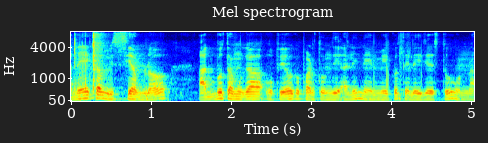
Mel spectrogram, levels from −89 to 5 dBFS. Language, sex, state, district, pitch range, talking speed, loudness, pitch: Telugu, male, Andhra Pradesh, Manyam, 90-105 Hz, 105 wpm, -21 LUFS, 90 Hz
